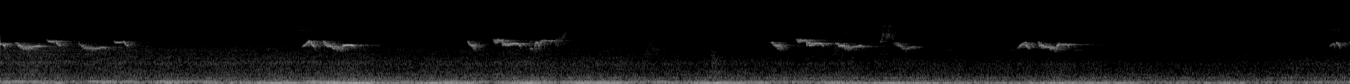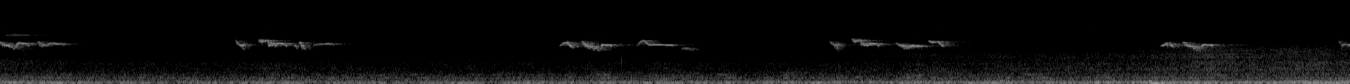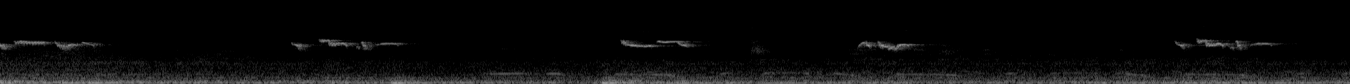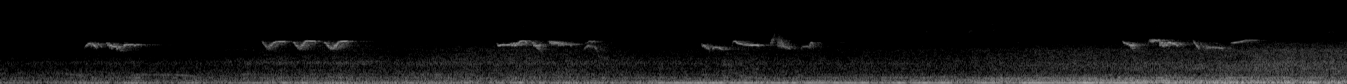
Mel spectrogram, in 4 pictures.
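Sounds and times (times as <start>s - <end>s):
bird chirping: 0.0s - 3.9s, 4.6s - 5.8s, 7.5s - 11.2s, 12.5s - 14.6s, 15.6s - 17.2s, 18.0s - 20.7s, 21.4s - 25.9s, 26.9s - 28.2s, 29.7s - 40.2s, 40.8s - 42.3s, 43.1s - 44.2s, 45.4s - 51.1s, 51.7s - 53.9s.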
